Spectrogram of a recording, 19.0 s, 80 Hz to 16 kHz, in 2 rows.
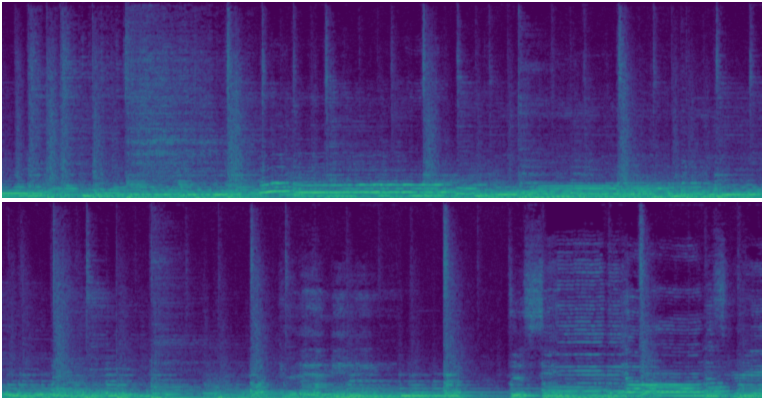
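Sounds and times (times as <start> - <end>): live rock band playing: 0.0 - 19.0.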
